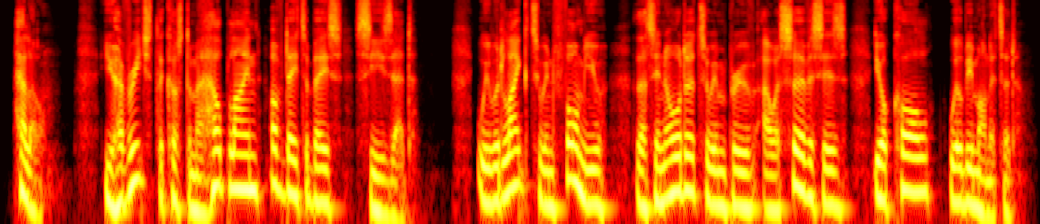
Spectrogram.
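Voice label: English, male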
